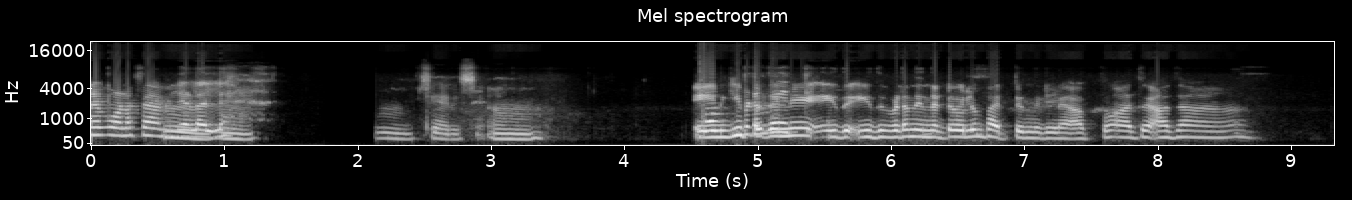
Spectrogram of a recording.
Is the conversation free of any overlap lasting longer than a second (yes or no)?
yes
